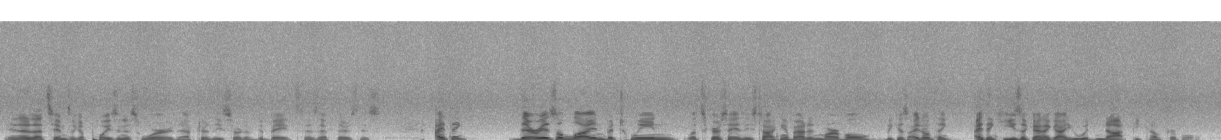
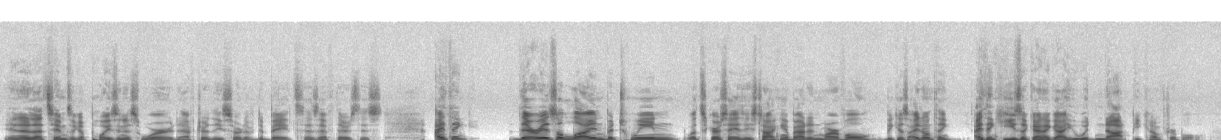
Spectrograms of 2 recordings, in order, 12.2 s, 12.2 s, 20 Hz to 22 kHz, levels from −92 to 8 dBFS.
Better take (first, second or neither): second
